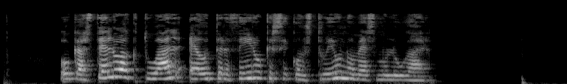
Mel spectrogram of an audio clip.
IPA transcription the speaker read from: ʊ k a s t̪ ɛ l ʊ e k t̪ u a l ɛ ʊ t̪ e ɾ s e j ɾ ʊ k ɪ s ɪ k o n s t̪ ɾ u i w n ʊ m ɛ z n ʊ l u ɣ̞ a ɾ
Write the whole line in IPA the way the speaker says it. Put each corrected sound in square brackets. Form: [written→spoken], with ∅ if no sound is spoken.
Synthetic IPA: ʊ k a s t̪ ɛ l ʊ [e→a] k t̪ u a l ɛ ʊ t̪ e ɾ [s→θ] e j ɾ ʊ k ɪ s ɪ k o n s t̪ ɾ u i w n ʊ m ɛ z [n→m] ʊ l u ɣ̞ a ɾ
